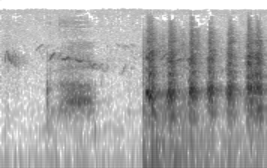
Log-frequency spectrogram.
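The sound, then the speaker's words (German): A hen clucks in a quick, loud run of evenly spaced clucks that begins abruptly after a few faint, softer sounds. “Verdammte Henne. Du wirst nicht mehr singen.”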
